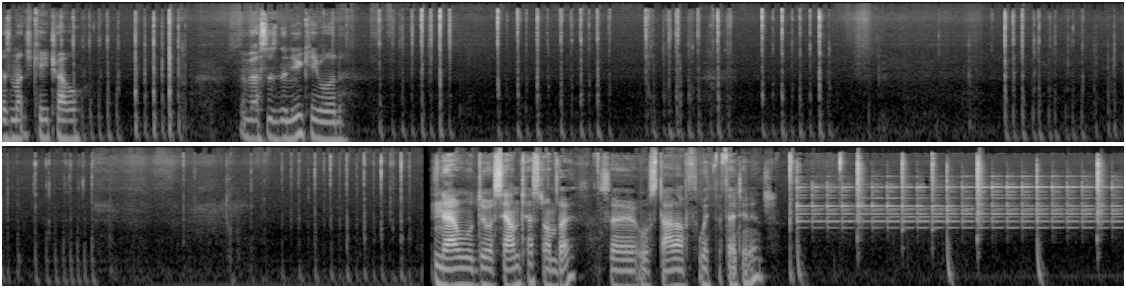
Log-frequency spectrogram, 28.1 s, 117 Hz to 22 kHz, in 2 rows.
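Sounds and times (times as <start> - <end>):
laptop keys clicking: 0.9 - 2.3, 4.6 - 5.6, 6.2 - 10.4, 12.5 - 15.2.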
